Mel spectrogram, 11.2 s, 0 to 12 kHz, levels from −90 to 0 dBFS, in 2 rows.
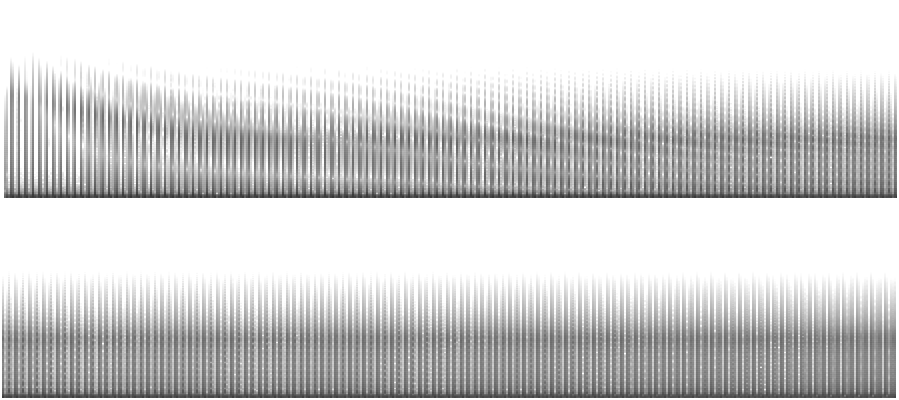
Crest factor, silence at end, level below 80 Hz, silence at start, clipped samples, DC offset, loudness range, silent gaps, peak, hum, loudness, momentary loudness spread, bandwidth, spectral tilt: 12 dB; 0 s; -28 dBFS; 0 s; under 0.1%; 1%; 2 LU; none; -14 dBFS; none; -32 LUFS; 2 LU; 2.7 kHz; -12.5 dB/octave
